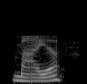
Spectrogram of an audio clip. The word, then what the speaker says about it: Mya: Maya. – M-I-A? – Just M-Y-A, ma'am. – M-Y-A.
